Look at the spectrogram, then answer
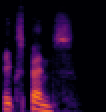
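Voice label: "expense", British English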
